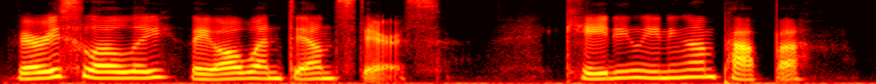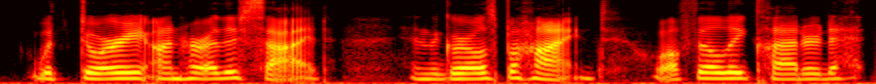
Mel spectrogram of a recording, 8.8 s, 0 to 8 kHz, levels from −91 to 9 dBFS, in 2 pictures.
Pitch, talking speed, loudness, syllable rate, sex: 210 Hz, 170 wpm, -19 LUFS, 5.4 syllables/s, female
